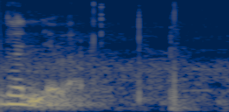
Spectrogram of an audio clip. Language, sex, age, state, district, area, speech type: Marathi, female, 30-45, Maharashtra, Sindhudurg, rural, spontaneous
